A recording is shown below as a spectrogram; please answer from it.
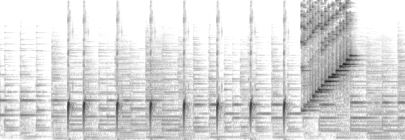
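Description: Light children's background music with a run of eight short, bright cartoon sound effects about twice a second, then a quick rising whistle-like glide in pitch about five seconds in.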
